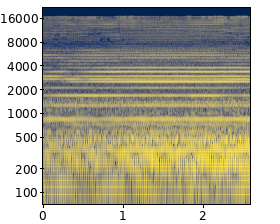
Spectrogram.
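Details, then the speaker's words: Electric power steering pump retrofit with breaker protection, engine running, mic close to pump: steady electric whine with high buzzing hum; pump noisy and starts before engine runs. "the other issue we have is it's quite noisy you can hear it if I get right down near it with the with the camera"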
